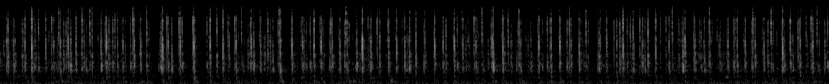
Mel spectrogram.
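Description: Fingertips type with strong force on a black plastic Corsair K68 mechanical keyboard with red switches. A rapid, steady stream of bright, sharp plastic clacks follows, each keystroke short and dry with almost no low end or ring.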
